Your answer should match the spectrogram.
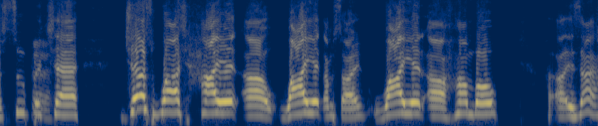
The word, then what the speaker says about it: Hummel: Just watch Wyatt Humble. Is that how you pronounce it? Humble or Hummel? White Hummel. Hummel, yeah. White is Hummel.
